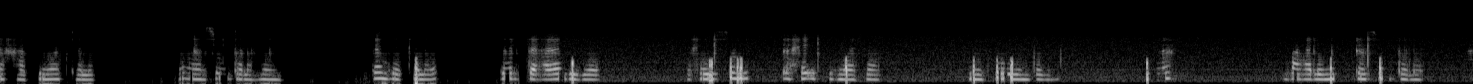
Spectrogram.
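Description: It's a speech clip, and at 5.19 s there's a gap of about 80 ms, after which everything to the end sounds duller and boxier, with nothing above 4.6 kHz. A new background noise sits roughly 30 dB under the speech, while the loudness barely moves. That pattern points to an input switched to a poorer device, likely the system jumping to another mic or a headset's call profile mid-recording.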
